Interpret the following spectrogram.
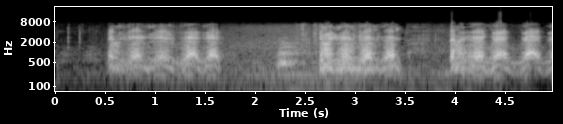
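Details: Dog barking in three rapid bursts of four or five sharp, loud barks each, separated by short pauses, with a quieter bark between the first two bursts.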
